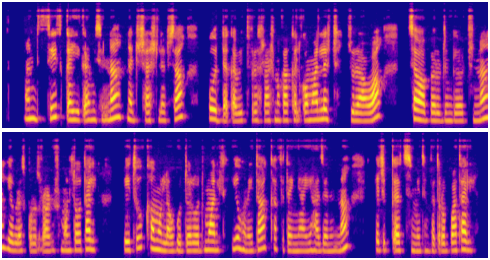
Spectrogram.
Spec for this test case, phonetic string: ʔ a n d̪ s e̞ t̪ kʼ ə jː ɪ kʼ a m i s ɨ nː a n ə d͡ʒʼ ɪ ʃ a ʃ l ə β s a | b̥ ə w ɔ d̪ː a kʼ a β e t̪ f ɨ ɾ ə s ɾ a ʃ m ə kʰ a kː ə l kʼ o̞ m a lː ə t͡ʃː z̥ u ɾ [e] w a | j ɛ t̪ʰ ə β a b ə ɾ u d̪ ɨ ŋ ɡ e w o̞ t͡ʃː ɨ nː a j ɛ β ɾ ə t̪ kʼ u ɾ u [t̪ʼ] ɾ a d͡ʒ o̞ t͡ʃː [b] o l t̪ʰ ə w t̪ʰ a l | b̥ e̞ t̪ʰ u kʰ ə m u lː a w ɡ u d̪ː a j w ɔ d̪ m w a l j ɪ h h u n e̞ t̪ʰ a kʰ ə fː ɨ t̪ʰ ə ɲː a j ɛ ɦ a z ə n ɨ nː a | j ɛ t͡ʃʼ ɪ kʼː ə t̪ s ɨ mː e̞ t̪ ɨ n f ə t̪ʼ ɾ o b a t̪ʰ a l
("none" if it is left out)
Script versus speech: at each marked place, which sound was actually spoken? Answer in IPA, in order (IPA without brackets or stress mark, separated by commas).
a, t̪ʼ, m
